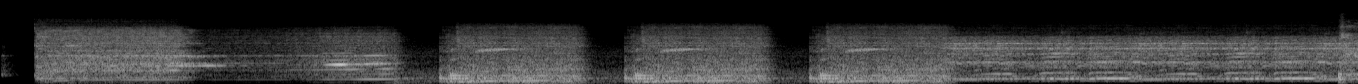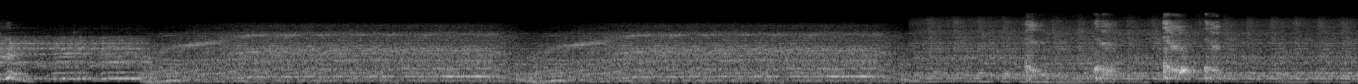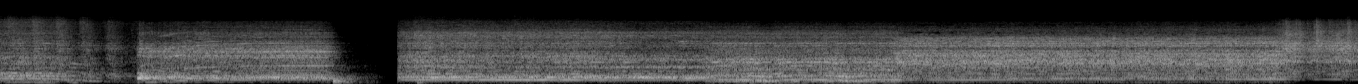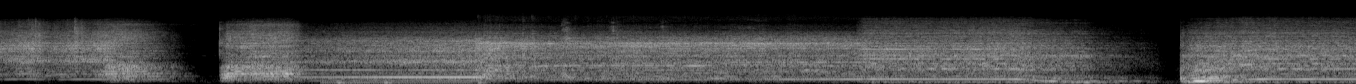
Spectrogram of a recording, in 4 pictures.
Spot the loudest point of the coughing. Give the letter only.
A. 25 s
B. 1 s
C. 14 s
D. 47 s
A.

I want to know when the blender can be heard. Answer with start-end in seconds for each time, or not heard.
0.0-54.2.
